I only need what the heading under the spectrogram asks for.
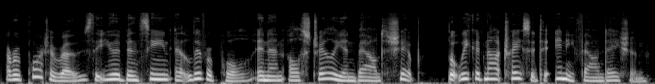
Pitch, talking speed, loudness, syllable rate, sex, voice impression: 205 Hz, 220 wpm, -17 LUFS, 5.7 syllables/s, female, feminine, slightly gender-neutral, adult-like, slightly middle-aged, very relaxed, very weak, slightly dark, soft, slightly muffled, very fluent, raspy, cute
